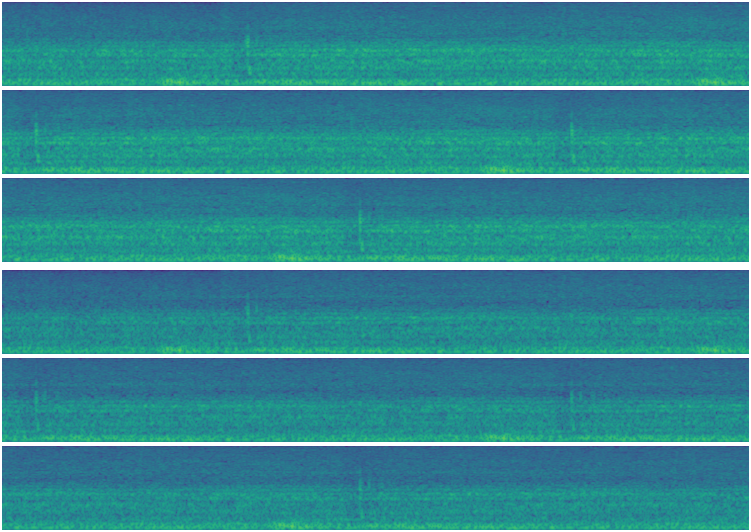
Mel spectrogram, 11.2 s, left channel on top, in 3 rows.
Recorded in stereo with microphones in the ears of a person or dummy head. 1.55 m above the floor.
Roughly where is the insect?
Centre.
